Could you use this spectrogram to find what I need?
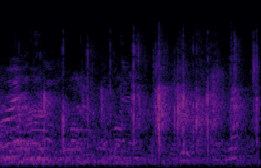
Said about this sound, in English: You are very timid in celebrating that truth. I have never seen such a half-hearted clap.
